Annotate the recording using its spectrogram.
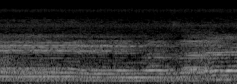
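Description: Men's voices chanting a marsiya, an Urdu elegy, with no instruments: a lead voice on the microphone joined by a chorus, in long held notes that shift pitch near the end.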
